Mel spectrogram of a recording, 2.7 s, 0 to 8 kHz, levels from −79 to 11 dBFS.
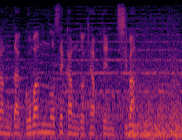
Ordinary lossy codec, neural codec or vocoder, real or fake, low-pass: none; none; real; 7.2 kHz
